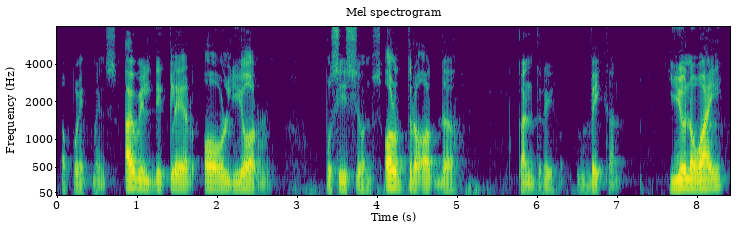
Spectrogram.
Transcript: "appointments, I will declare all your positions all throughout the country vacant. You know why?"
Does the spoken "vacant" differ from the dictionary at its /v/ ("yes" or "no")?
no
